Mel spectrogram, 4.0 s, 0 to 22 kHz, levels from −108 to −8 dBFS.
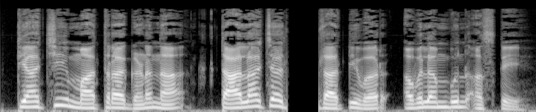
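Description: At 2.15 s the speech cuts out abruptly and stays silent for about 0.25 s, a playback stall, likely the player running short of data or its thread being blocked. The waveform shows a flat gap, and the spectrogram shows a clean blank vertical band until 2.40 s.

From 2.40 s to 3.96 s the speech runs hurried at its normal pitch, roughly 1.1 times speed, as time-compressed catch-up trims the backlog by splicing out short pieces. The spectrogram shows harmonics at their usual height but with syllables closer together.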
